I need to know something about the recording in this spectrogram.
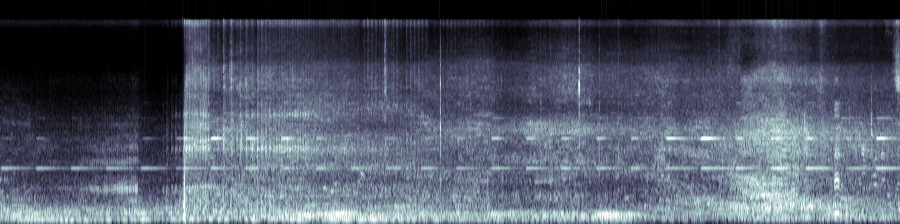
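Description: A steady high electronic tone, joined by a higher tone that beeps repeatedly from a few seconds in, over a low rumbling background.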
